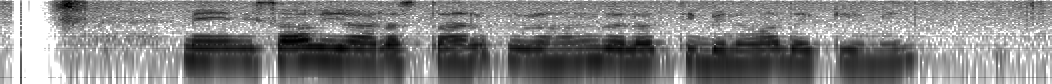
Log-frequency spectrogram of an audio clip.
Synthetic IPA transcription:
meːd̪isaːʋiɦaːɾast̪aːnəpuɾəɦaŋɡəlat̪ːibenəʋaːd̪ɛkiːmen

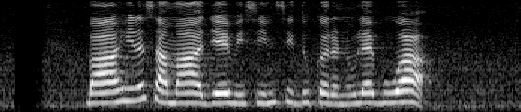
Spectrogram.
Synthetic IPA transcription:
baːɦiɾəsamaːd͡ʒeːʋisinsid̪ukəɾənulæbuʋaː

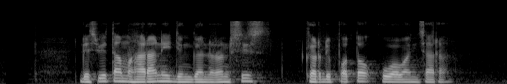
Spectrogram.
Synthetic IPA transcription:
dɛswit̪amaɦaɾanid͡ʒəŋɡanrənsɪs | kɨrdipɔt̪ɔkuwawaɲt͡ʃaɾa

